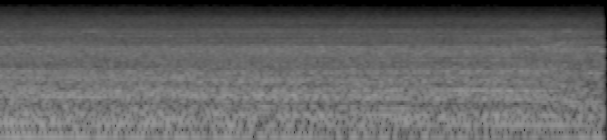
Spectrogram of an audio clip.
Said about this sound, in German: So, das Flugzeug ist jetzt bereits zurückgeschoben und steht schon parallel zum Terminal. Auch das zweite Triebwerk ist jetzt gestartet.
